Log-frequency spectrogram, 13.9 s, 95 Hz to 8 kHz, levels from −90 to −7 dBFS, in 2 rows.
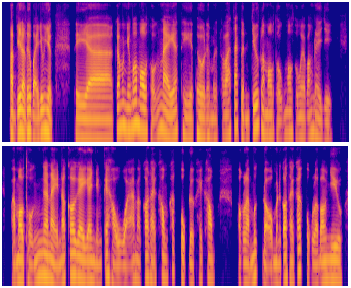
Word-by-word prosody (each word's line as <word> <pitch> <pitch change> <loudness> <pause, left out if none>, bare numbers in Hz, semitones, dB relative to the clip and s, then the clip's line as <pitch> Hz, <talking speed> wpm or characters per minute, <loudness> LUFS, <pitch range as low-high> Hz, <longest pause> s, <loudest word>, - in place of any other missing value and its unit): thậm 120 - +5
chí 130 - +7
là 135 - +8
thứ 135 - +3
Bảy, 105 - +2
Chủ 130 - +2
nhật. 125 -8 +2 0.4
Thì, 105 -1 +1
à, 100 0 +4
cái 145 - +3
m 160 0 -2
những 140 -1 -1
mối 165 +1 +3
mâu 145 -4 +5
thuẫn 120 +7 -7
này 115 -6 +4
á, 125 - 0
thì 105 -4 -5
thường 110 -3 -1
là 105 - -6
mình 100 0 -9
sẽ - - -9
hỏa 115 +1 +1
xác 155 0 +1
định 100 0 -4
trước 150 +3 -1
là 130 - 0
mâu 115 -1 -2
thuẫn 90 -5 -7
mâu 125 +1 -4
thuẫn 110 -3 -9
về 105 - -4
vấn 110 +4 -5
đề 110 -5 -4
gì? 90 -2 -10 0.5
Và 95 - 0
mâu 110 +2 +5
thuẫn, 105 +6 -5
ơ, 130 - +5
này 110 -6 +3
nó 110 +4 0
có 135 0 +4
gây 120 -4 +4
ra 110 0 +4
những 100 -2 -5
cái 130 - 0
hậu 95 -7 -2
quả 95 +1 -2
mà 105 -2 -6
có 125 +3 0
thể 105 -3 -2
không 120 -3 -2
khắc - - -8
phục - - -2
được - - -4
hay 110 - -9
không? 115 -1 0 0.5
Hoặc - - -2
là 100 -1 +3
mức 125 +8 -5
độ 90 +1 +1
mình 100 -1 -4
có 120 - +5
thể 105 -3 -4
khắc - - +1
phục - - -7
là - - 0
bao 105 +1 +1
nhiêu? 110 -1 -1
110 Hz, 300 wpm, -24 LUFS, 100-125 Hz, 0.5 s, là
